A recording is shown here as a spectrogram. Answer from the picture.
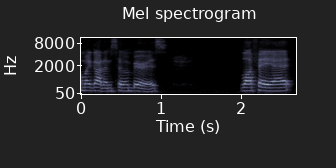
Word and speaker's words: Lafayette: Lafayette, right? Oh, Is Lafayette.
